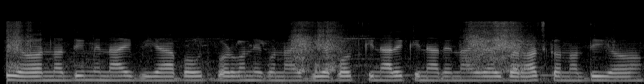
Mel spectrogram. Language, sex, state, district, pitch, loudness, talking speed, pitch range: Hindi, female, Uttar Pradesh, Deoria, 190 Hz, -31 LUFS, 160 wpm, 185-195 Hz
